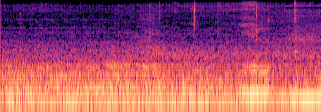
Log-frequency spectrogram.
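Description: Car engine running, heard from inside the cabin as a steady low rumble.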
